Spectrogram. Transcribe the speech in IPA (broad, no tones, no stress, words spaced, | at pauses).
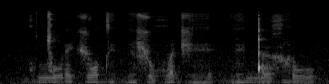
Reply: ɡo̤ŋ͡ǀuɾet͡ʃo de̤ɡ͡be̤ʂuxʷɑ d͡ʒe̤ | ɡ͡be̤ ŋ͡ǃøxɑ̤ɾu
